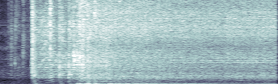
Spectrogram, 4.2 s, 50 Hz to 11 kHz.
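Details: 1999 Porsche 996 911 (Gen One, cable throttle), check engine light and power loss persisting after new MAF: brief crank into a lumpy, uneven idle with a stumbling low beat; misfire.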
